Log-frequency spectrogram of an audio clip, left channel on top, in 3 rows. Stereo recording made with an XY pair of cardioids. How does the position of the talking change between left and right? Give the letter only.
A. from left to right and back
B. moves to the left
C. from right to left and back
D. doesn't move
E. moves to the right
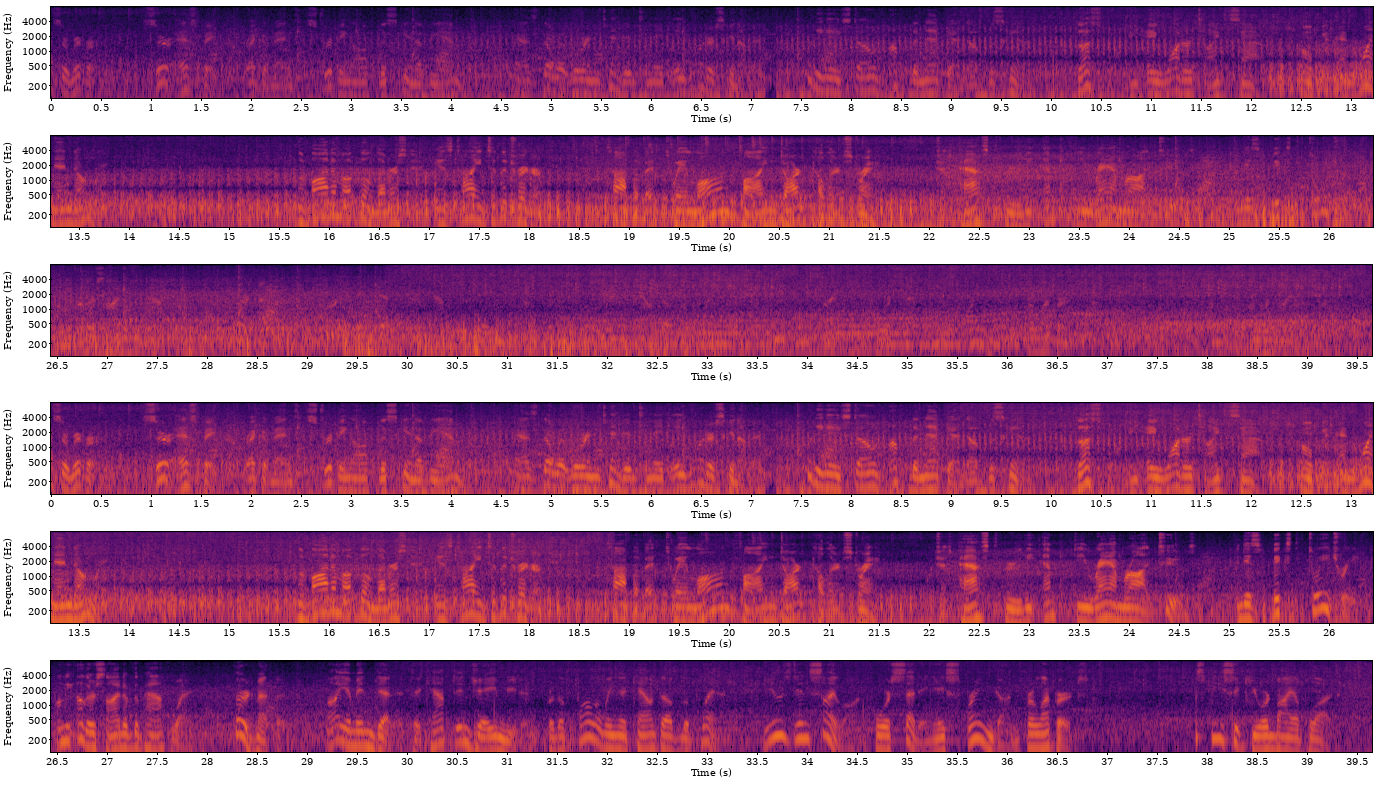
C.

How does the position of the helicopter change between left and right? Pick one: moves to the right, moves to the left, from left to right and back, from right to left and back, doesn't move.
moves to the left.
